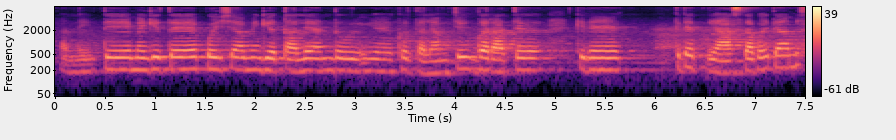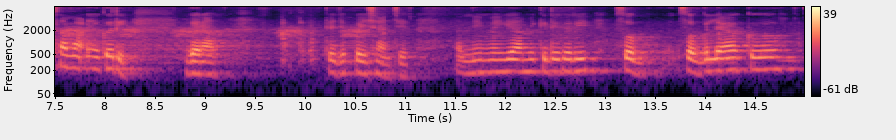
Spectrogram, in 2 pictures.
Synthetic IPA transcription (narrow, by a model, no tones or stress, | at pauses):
a̰nit̪eməɡit̪epəjɕeamiːɡʱɛt̪aleanid̪eɡekʰəɾt̪aleamt͡ɕiɡʱəɾat͡ɕe | kit̪ɛ̃ | kit̪ɛ̃jast̪apəjt̪ɛ̃amiːsəmajəkəɾi | ɡʱəɾãn | t̪ad͡ʑepəjɕãɲt͡ɕiːɾ | animəɡiamikit̪ɛ̃kəɾisəsəɡljak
